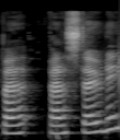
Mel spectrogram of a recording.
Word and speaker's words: Bastoni: Because interesting that obviously Thanks, we've been linked with Bastoni. Is that how you say his name? Bastoni, yeah.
